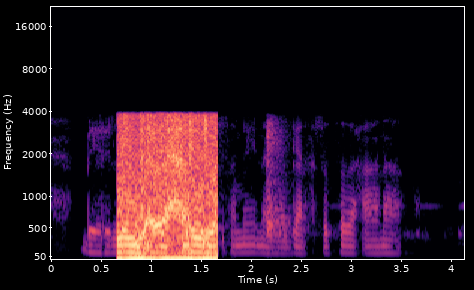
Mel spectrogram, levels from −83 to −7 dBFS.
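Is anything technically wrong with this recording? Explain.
Yes. From 0.66 to 1.66 s there is companded audio read as linear: the speech there was stored as mu-law bytes but played back as plain linear 8-bit samples, with no expansion. Because mu-law packs sign and a logarithmic level into each byte, every sign change flings the output across roughly half its range, so soft and loud parts come out equally huge and the waveform is badly warped. For that second the speech turns into very loud, buzzy distortion with heavy noise filling the pauses. Around it, the audio has the narrow telephone sound of G.711 coding, with nothing above 4 kHz, which fits 8 kHz sampling.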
